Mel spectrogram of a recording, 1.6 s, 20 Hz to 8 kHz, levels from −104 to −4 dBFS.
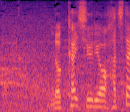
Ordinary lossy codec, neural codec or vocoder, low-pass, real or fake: none; none; none; real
